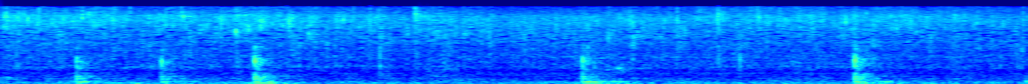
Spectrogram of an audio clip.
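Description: Fava beans frying in a pan for a smoky breakfast dish under a constant close sizzle, with five or six quick scraping stirs cutting through at irregular intervals, no speech.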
